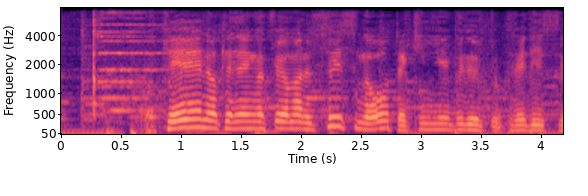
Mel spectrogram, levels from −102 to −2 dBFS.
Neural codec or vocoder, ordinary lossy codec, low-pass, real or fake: codec, 44.1 kHz, 2.6 kbps, SNAC; Opus, 64 kbps; 7.2 kHz; fake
